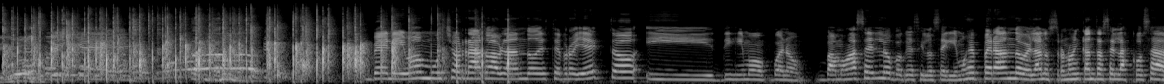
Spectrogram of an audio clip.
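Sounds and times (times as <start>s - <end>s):
applause: 0.0s - 5.2s
speech: 3.9s - 11.6s.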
